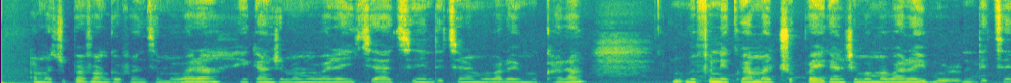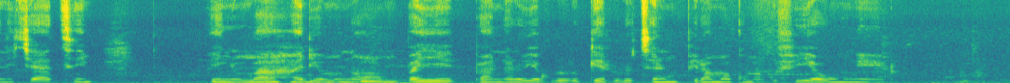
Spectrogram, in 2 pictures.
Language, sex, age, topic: Kinyarwanda, female, 18-24, health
